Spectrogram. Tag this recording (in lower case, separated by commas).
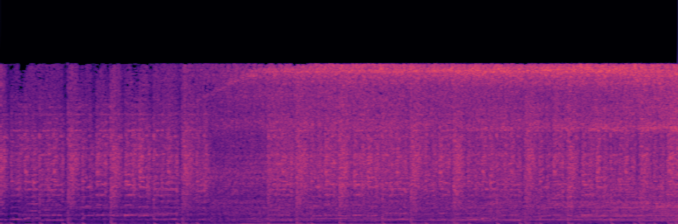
engine, medium engine (mid frequency), vroom, music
